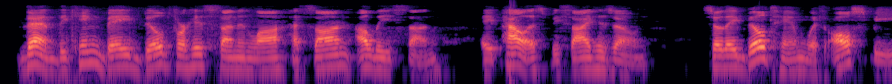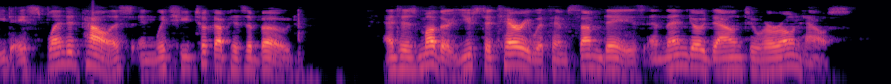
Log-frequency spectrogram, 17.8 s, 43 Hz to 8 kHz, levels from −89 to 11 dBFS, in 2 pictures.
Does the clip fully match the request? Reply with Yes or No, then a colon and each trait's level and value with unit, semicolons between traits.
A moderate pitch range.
Yes: average, 3.7 semitones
